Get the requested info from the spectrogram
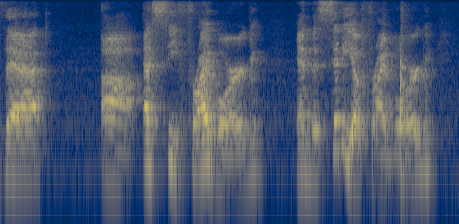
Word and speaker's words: Freiburg: Freiburg is the way that you speak it in German. – Hmm. – In English, it would be Freiburg, but it's Freiburg in German.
